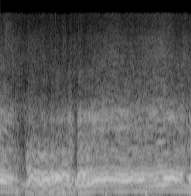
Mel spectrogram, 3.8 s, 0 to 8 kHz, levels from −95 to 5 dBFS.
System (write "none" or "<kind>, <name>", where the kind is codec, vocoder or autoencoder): none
